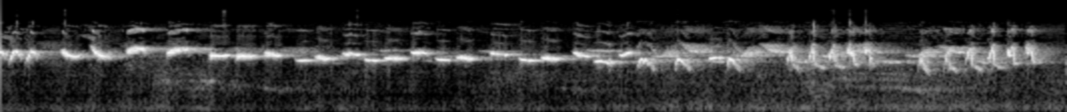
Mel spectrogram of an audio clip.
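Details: Continuous Hwamei song: a long run of rich, rolling whistled phrases wavering up and down, broken by quick stuttering bursts of high, rattling notes near the close.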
